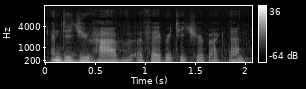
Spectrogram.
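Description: Woman hosting, measured. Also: on the low side, steady tone, slight background noise. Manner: measured, polished introductions, casual follow-up questions. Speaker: podcast host, talks coordinator. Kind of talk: scripted podcast intro and interview questions.

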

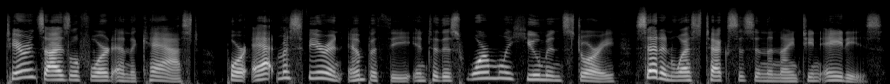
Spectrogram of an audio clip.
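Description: A woman's voice: lowish voice, smooth, no room sound, studio quality. A woman reading a scripted review as a podcast host.

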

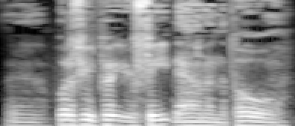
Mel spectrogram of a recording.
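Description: Mellow voiced host, chatty and encouraging, casual interview style. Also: medium pitch, fairly even intonation, fast, breathy edge.

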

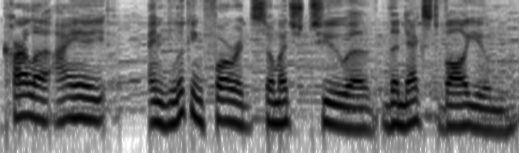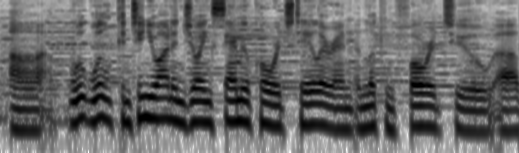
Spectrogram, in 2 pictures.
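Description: A man conducting a conversational radio interview as host, phrasing things in a measured, courteous way. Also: mid-range voice, darkish tone. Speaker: radio program director and interviewer.

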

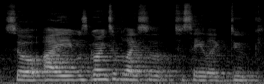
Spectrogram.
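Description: A woman's voice: medium pitch, steady tone, moderate pace. A young woman from Venezuela, a guest in an interview, chatty, often laughing and saying "like". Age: young adult. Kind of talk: casual interview. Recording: echoey hall with faint noise.

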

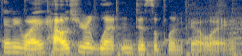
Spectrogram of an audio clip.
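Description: A woman co-hosting a podcast in casual chat, raspy and half losing her voice from a cold, laughing often. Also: fairly low pitch, moderate pace, soft background music. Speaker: podcast co-host.

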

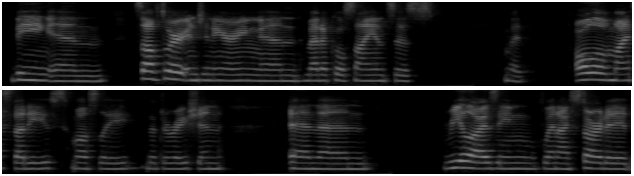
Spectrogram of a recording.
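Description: A woman's voice: mid-range voice, bright, forceful tone, clear, resonant tone. A young adult woman hosting a podcast interview, talking eagerly in long, rambling sentences with restarts. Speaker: podcast host.

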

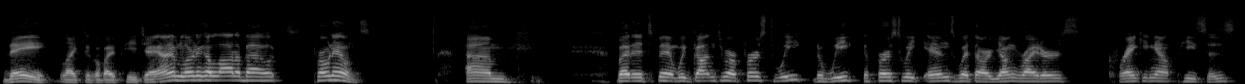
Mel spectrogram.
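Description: A man chatting casually in a halting, wry way, as if thinking aloud while he talks. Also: a little high, darkish tone. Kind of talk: casual chat. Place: remote video call.

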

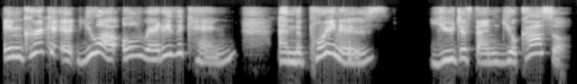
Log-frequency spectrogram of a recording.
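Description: A middle-aged woman with an Australian accent talks as a podcast guest, animated and emphatic, often breaking into laughter. Her voice sits at an everyday pitch and comes across dry and close. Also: unhurried, no room sound. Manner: lively, laughing, emphatic explainer. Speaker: guest composer. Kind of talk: casual interview chat.

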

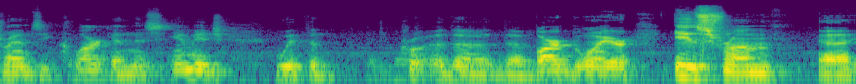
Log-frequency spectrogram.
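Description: A man's voice: fairly low pitch, a little hiss or hum. Man reading a formal speech. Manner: reads formal text with off-script asides. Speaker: lecturer. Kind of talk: prepared speech read to an audience.

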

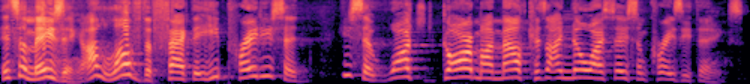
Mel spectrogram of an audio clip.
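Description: A man preaching an informal sermon, reading scripture aloud slowly and conversationally, his voice worn from recent illness. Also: very high-pitched, big pitch swings. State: recovering from illness, voice going.

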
